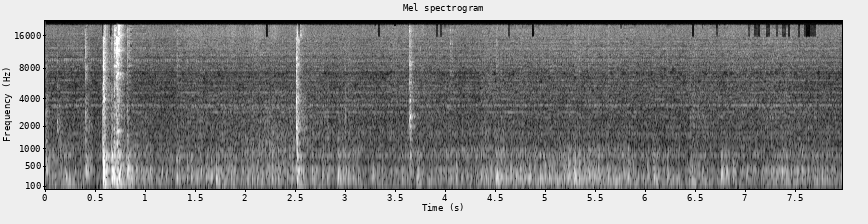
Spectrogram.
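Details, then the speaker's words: 1942 Zenith 7S685 radio-phono console record changer after waxing: a quiet run broken by clunks and clicks as it trips and drops the next record. This is a normal cycle; the arm does not return to rest after the last record and keeps cycling. "goes to the next record now the last record on some of these old record players would play over and over this one does not return to the tone arm rest position after the last record it just keeps playing"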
